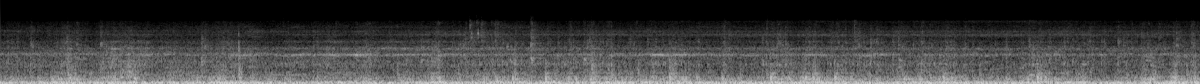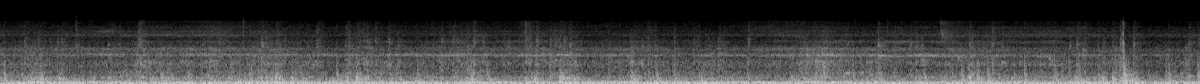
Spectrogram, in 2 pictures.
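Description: Electric commuter train running at speed, heard from the driver's cab: a steady low rumble with wheel-on-rail clatter and occasional sharp clicks from the rails, over a faint steady high whine.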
